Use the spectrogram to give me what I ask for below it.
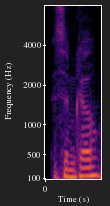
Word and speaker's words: Simcoe: The Simcoe, it's pronounced Simcoe-ness? Simcoe. Or Simcoe O-U-S? Yeah, just Simcoe. Simcoe?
